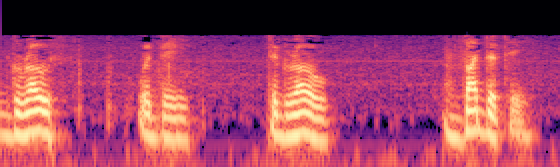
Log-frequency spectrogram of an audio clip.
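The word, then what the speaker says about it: vaḍḍhi: Vadi vadi vadi first the non-aspirate vad followed by the aspirate dy vi or the noun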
